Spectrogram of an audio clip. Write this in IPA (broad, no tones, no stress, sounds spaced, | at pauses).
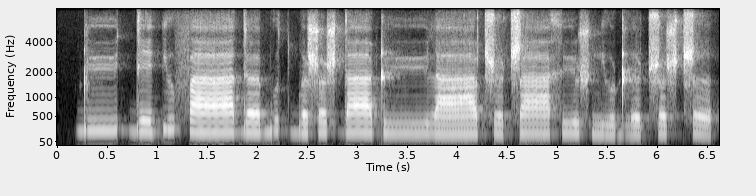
ɖ yː t d e pʲ u f aː d œ b u t b ə ʂ œ ʂ d aː ʈ yː l aː ʈ͡ʂ ø ʈ͡ʂ aː x yː ʂ mʲ u ɖʱ ø ʈ͡ʂ œ ʂ ʈ͡ʂ ə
